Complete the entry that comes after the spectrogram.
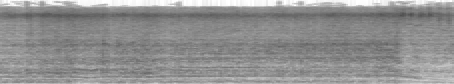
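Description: Turbocharged Chevrolet Opala drag car's engine held at steady high revs during a burnout, the rear tyre spinning. Near the end the revs drop sharply as the driver lifts off.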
